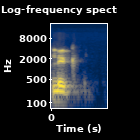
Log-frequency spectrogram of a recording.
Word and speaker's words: Luc: It's no code, Luke. And my name is LUC. It's a French name. I'm Dutch, but it's a French name. It's kind of difficult to pronounce, but the spelling is pretty easy.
